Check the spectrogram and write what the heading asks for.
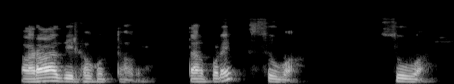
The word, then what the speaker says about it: সুব: সুবা তো পারা সুবা এখানে ধ্যান রাখতে হবে সুকে দীর্ঘ করা যাবে না যে সো আছে সৃদস্য কে দীর্ঘ উ এর সাথে করা যাবে না হ্রাস উকার আছে এইজন্য হ্রাস উকারে উচ্চারণ করতে হয় সুয়া সুয়া বলা যাবে না তো এই ছোট ছোট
